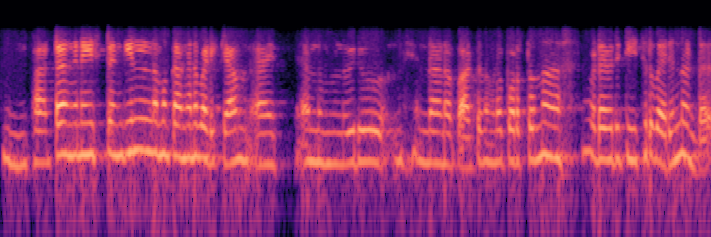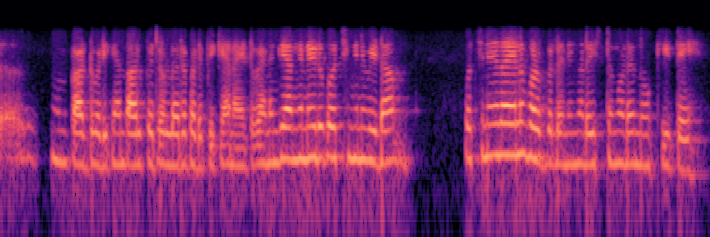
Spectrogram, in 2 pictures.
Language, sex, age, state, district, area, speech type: Malayalam, female, 30-45, Kerala, Idukki, rural, conversation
